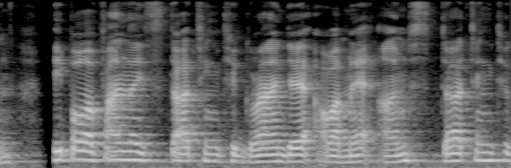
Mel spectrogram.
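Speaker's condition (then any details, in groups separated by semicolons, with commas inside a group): Cerebral palsy; affects speech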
